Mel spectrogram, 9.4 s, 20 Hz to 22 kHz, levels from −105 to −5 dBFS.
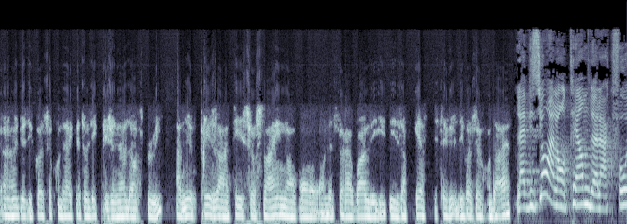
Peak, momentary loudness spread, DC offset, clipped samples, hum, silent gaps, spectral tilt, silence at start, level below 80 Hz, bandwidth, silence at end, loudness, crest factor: -6 dBFS; 4 LU; 0.5%; under 0.1%; none; none; -6.5 dB/octave; 0 s; -42 dBFS; 14 kHz; 0 s; -16 LUFS; 10 dB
